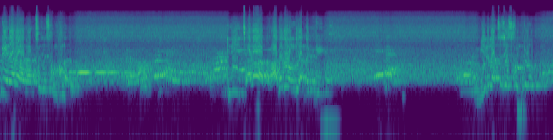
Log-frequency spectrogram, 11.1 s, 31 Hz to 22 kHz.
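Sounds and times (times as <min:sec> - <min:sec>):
person talking: 0:00.0 - 0:06.8
steady hiss: 0:00.0 - 0:11.0.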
